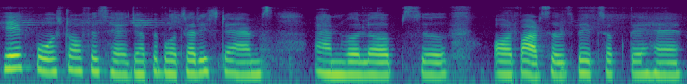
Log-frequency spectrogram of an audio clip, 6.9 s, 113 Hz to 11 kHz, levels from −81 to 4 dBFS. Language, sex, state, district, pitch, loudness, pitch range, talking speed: Hindi, female, Rajasthan, Jaipur, 200 Hz, -17 LUFS, 195-215 Hz, 130 wpm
